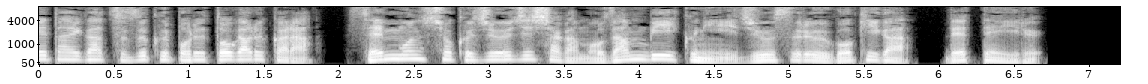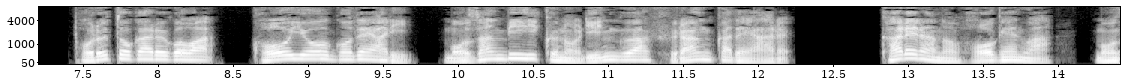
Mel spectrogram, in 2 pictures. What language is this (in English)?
Japanese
